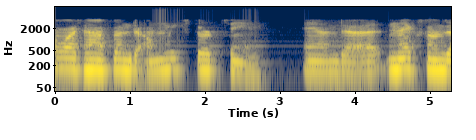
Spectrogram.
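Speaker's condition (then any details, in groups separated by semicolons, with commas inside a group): Multiple sclerosis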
